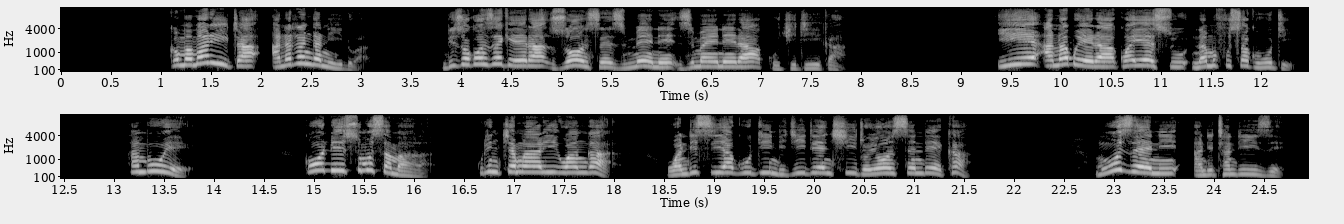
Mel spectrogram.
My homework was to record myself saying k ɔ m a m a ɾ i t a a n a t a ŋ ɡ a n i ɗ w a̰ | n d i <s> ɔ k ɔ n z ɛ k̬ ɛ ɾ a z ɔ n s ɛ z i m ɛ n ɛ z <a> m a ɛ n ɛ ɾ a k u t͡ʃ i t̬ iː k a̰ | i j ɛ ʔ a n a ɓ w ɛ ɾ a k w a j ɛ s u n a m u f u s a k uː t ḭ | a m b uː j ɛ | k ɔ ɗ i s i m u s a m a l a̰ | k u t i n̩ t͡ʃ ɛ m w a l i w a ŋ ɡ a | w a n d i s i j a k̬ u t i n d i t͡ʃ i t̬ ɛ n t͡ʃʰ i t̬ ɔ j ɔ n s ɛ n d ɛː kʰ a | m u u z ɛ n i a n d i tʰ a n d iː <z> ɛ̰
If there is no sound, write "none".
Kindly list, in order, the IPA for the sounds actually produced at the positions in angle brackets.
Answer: z, i, z

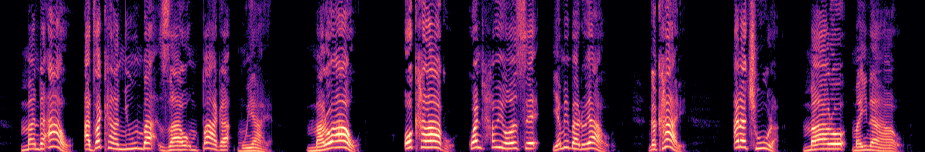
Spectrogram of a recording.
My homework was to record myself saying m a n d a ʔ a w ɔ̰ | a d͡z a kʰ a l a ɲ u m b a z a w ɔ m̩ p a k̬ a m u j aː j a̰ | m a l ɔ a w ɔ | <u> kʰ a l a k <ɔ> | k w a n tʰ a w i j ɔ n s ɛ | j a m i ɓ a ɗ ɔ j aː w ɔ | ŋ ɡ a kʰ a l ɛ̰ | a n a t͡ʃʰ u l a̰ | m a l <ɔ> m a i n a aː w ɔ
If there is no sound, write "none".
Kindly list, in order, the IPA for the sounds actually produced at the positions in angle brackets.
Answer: ɔ, ɔ, ɔ

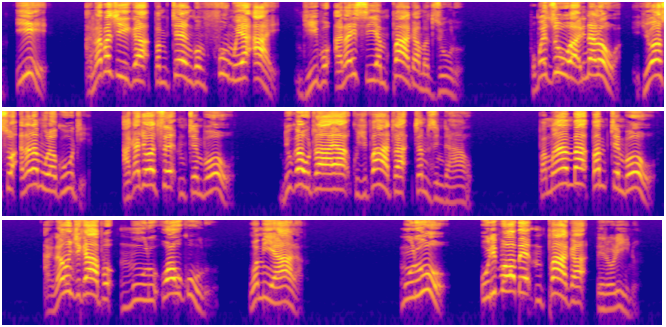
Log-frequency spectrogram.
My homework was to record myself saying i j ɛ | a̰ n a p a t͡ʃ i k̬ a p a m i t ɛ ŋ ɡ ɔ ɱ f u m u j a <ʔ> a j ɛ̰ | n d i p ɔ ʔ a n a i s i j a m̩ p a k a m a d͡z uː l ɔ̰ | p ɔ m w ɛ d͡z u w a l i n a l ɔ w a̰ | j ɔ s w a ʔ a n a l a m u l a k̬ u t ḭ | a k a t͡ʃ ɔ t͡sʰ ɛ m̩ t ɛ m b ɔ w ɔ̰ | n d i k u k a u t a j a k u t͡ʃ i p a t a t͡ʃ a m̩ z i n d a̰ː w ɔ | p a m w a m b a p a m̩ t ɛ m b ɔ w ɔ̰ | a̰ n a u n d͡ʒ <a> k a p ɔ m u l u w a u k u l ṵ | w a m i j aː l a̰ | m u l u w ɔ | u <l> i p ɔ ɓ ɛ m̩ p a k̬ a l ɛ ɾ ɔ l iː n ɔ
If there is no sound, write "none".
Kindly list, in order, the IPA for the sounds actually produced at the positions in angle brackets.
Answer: ʔ, i, l

